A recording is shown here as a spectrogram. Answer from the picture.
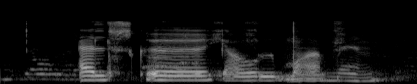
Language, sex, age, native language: Icelandic, female, 8, Icelandic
